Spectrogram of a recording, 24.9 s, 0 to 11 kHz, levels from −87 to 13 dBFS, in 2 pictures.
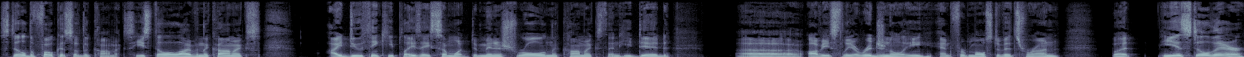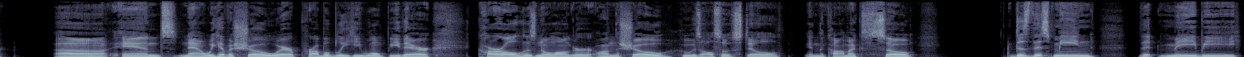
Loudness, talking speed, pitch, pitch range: -20 LUFS, 180 wpm, 115 Hz, 100-135 Hz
